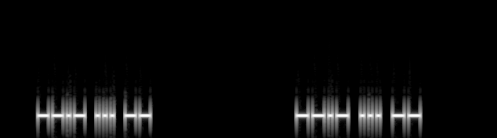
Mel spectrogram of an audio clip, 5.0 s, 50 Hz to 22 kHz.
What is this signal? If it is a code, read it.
Morse code, heard as a keyed tone, about 31 wpm, 700 Hz. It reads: QSM QSM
